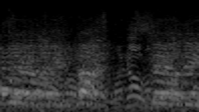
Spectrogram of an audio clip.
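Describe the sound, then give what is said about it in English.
A wrestling crowd chants insults at a judge, loud rhythmic massed voices repeating a short phrase with brief dips between repetitions. “Crowd chanting silly cunt towards Judge Joe Dredd.”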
